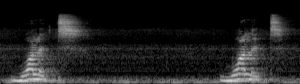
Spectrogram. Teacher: When we speak the word wallet, the stress is on the first syllable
